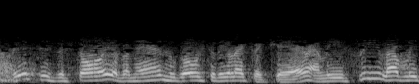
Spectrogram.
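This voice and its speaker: Over noticeable background noise, a man with a high pitch talks at a moderate pace using lively intonation. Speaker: radio comedian and show host. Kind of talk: old-time radio comedy monologue and sketch.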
